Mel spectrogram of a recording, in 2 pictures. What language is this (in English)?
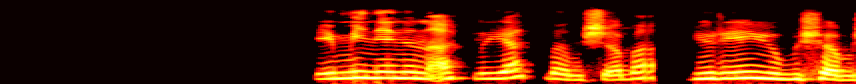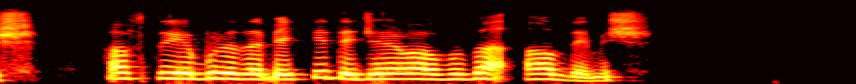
Turkish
